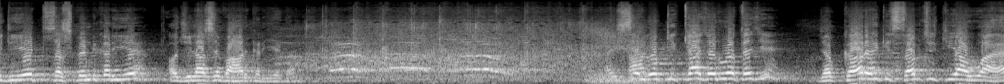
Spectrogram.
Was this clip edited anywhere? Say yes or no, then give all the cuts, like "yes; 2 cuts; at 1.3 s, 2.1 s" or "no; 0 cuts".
yes; 1 cut; at 6.2 s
